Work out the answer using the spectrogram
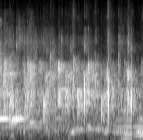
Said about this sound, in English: Would you clap your hands? Amen. And give him a great big welcome.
